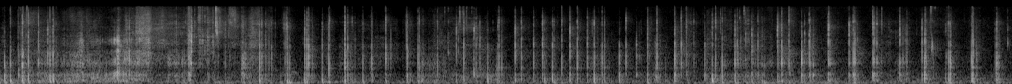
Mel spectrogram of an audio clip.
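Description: A small sealed plastic snack packet with an orange fruit print and serrated edges is held in both hands and crinkled and squeezed by fingertips with long nails. The result is a dense run of sharp, bright crackles and crinkles. They start as a continuous rustle and break into quick, distinct crackling bursts.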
